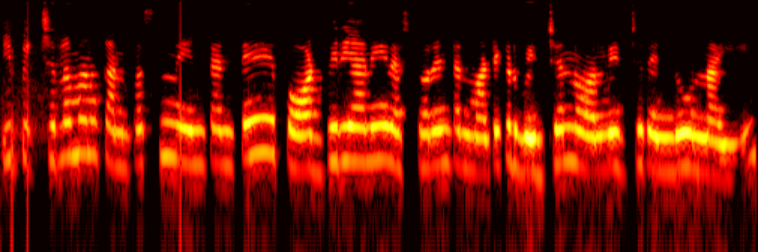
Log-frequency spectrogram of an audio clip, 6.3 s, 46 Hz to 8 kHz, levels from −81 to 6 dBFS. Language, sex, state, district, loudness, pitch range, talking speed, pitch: Telugu, female, Andhra Pradesh, Visakhapatnam, -18 LUFS, 270-325 Hz, 140 wpm, 290 Hz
